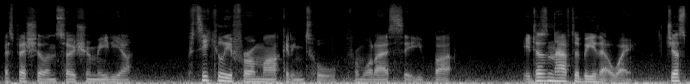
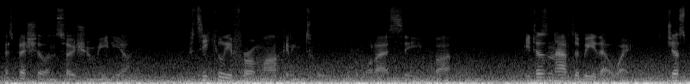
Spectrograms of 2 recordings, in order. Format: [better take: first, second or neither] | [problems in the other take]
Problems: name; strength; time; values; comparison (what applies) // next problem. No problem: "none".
first | low rumble; loud; throughout; 2 dB below the speech; faint in the first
